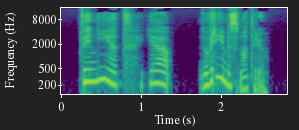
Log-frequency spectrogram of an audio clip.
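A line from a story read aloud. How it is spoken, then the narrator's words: Uncertain. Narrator (Russian): ответила неуверенно Мила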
